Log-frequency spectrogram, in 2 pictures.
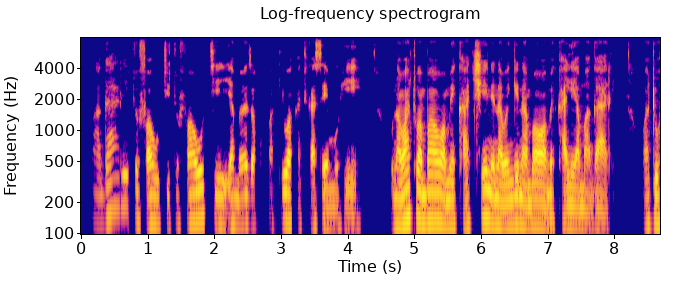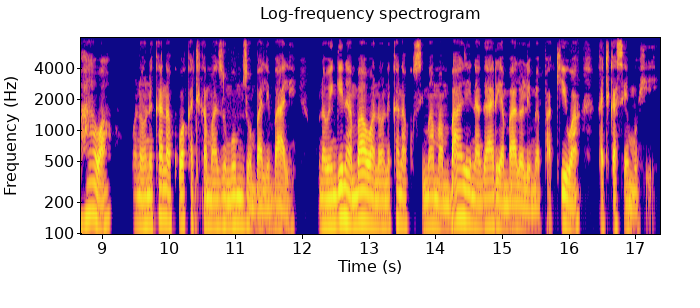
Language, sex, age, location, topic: Swahili, male, 25-35, Kisii, finance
